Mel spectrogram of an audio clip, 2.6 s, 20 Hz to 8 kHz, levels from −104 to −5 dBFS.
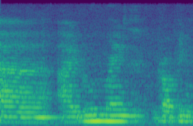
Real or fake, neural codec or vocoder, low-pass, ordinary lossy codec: real; none; 7.2 kHz; none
